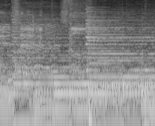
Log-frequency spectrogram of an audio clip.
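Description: Worship music: sustained, held chords from the band with some singing.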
